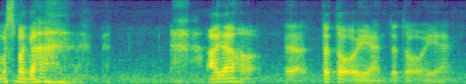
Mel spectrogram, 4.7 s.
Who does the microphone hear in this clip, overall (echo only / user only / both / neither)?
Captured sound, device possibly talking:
user only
